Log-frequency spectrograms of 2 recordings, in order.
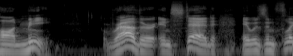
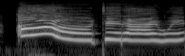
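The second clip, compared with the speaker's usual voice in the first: exaggerated girly voice, very high, shrill, loud, stretched "oh"; 11 dB louder than usual. Explaining why Peach's lines were recorded first, the speaker does Peach's exaggerated girly voice. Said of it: "exaggerated girly girl voice".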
